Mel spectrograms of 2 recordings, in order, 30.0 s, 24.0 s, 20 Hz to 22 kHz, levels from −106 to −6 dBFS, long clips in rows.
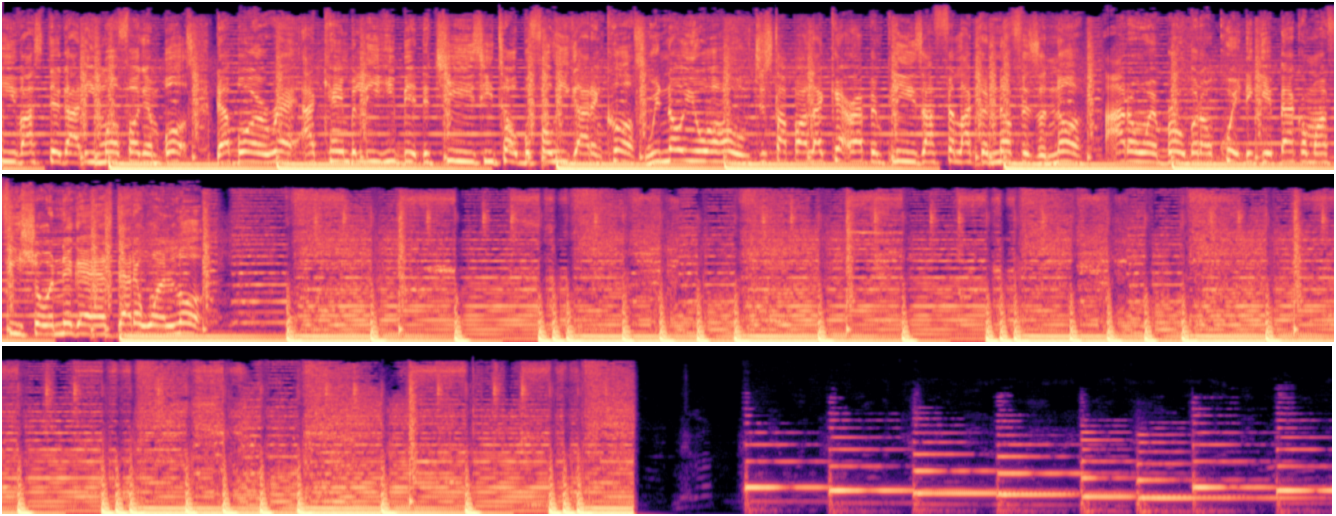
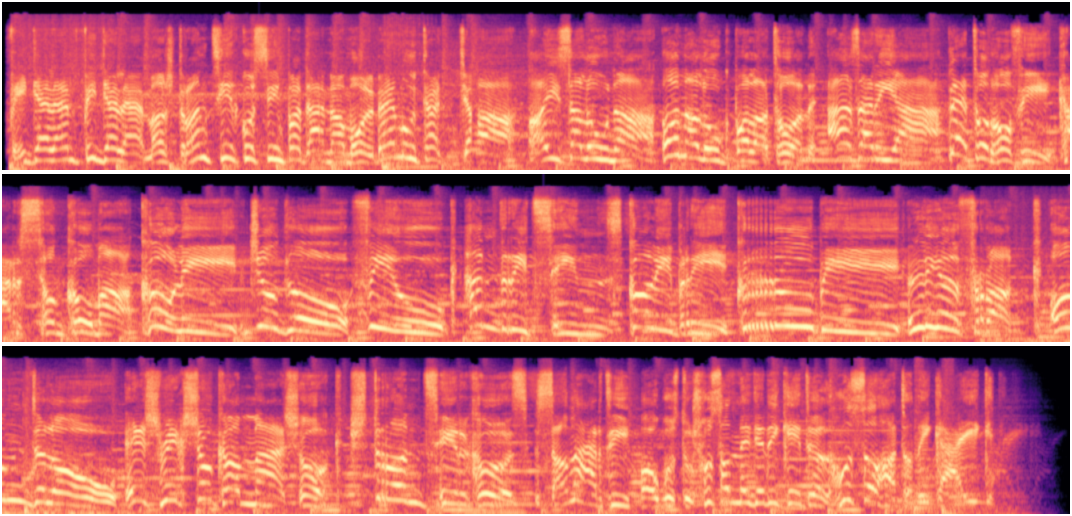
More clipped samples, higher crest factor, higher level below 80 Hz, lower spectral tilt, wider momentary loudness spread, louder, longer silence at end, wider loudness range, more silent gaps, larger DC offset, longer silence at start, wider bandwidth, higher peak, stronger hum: neither; about the same, 10 dB vs 10 dB; first, -14 dBFS vs -32 dBFS; first, -5 dB/octave vs -2 dB/octave; first, 12 LU vs 3 LU; second, -12 LUFS vs -8 LUFS; second, 0 s vs 0.4 s; first, 7 LU vs 1 LU; neither; neither; about the same, 0 s vs 0.05 s; about the same, 17.5 kHz vs 16.5 kHz; about the same, 0 dBFS vs 0 dBFS; neither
